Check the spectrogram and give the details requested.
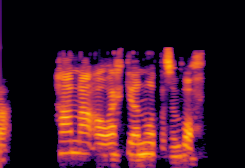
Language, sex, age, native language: Icelandic, female, 30-39, Icelandic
